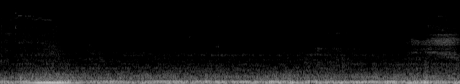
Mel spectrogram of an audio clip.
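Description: A car drives across the Parvin covered bridge, built in 1921, a steady low engine and tyre rumble heard from inside with a louder swell at the start, with no talk.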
